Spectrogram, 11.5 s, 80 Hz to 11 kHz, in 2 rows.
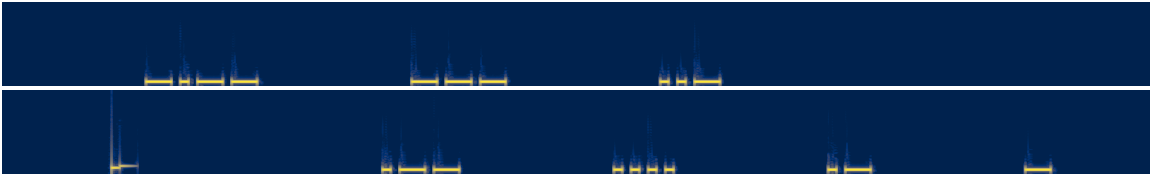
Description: Morse code, heard as a keyed tone, about 28 wpm, spaced as for 10 wpm, 690 Hz. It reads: YOU WHAT
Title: 6x Character Spacing - Top 100 Words - 28wpm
